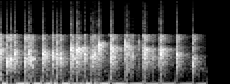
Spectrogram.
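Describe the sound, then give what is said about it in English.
Clapping for a round of applause: many sharp, quick claps in a fast uneven run, cutting off abruptly at the end. “Give them a round of applause.”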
